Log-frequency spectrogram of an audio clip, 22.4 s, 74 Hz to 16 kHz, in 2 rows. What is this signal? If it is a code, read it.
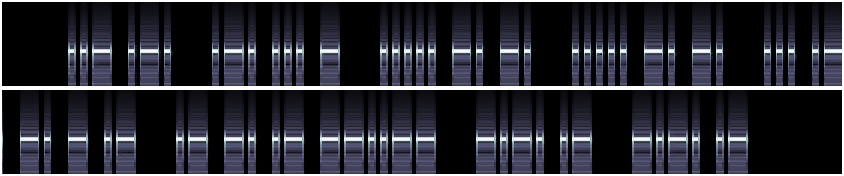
Morse code, heard as a keyed tone, about 16 wpm, 700 Hz. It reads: UR RST 5NN 5NN SANTA ANA, CA CA
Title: Practice QSO - Exchange 1 - Beginning - 15wpm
